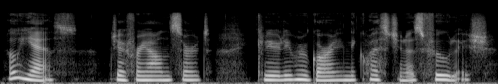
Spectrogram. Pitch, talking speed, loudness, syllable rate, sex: 210 Hz, 120 wpm, -17 LUFS, 4.5 syllables/s, female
